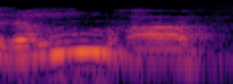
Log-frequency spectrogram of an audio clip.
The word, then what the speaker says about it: रंभा: Okay, पा वर्ग के 4 अक्षर यदि अंग की मात्रा के बाद आए तो हम अंग की मात्रा को मां का उच्चारण निकालते हैं। ओके, इसी प्रकार से सारे अक्षर, जैसे रंभा, अंबर, ठीक है, रंभा, अंबर।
